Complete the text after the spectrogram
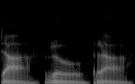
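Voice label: "tarora", concatenated syllables; Affixing experiment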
